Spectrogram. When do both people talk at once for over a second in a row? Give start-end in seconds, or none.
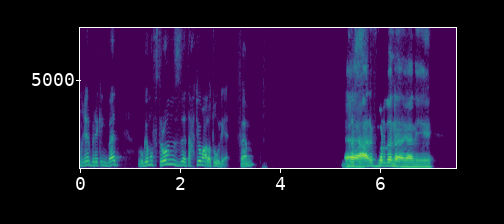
none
